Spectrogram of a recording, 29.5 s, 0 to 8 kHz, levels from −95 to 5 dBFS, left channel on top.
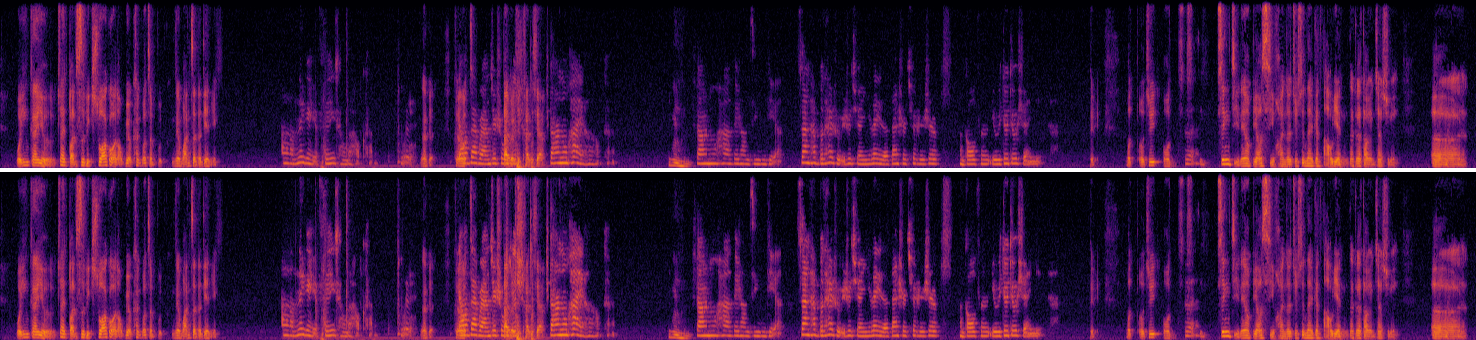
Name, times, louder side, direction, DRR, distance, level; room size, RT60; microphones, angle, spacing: voice 1, 0.3-4.4 8.1-8.7 9.1-9.4 10.1-10.9 13.4-13.8 21.8-21.9 22.5-23.5 23.7-28.0 28.6-29.3, equal, 5° left, 0.8 m, -26 dB
voice 2, 5.6-7.4 8.0-8.3 9.2-10.5 11.0-12.3 13.9-15.6 16.0-21.1 23.7-24.1, right 3 dB, 80° right, 2.0 m, -30 dB
sound 1, 5.7-11.4, right 6 dB, 50° right, 0.5 m, -38 dB
head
